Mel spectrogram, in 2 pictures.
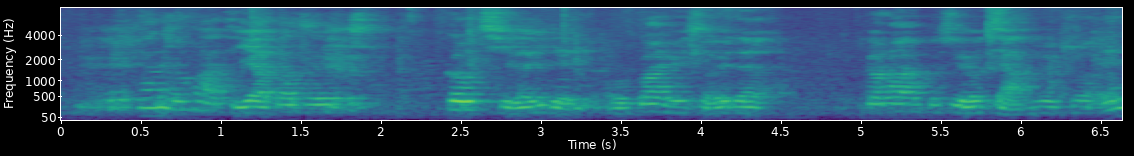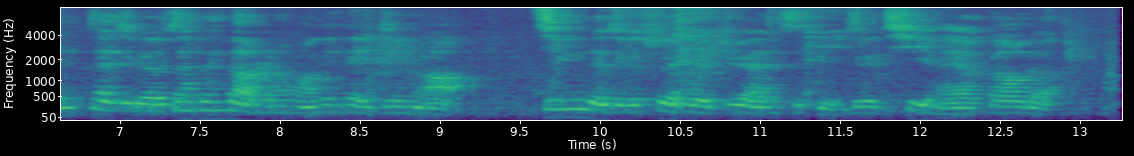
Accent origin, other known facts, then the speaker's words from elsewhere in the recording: Taiwan; 我们台湾其实还好，我们台湾的中医界的人基本上都是凡人啊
